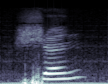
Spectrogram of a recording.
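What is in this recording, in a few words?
"shen", Mandarin pinyin, second tone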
